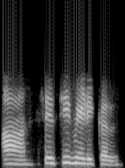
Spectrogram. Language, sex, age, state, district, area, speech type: Telugu, female, 18-30, Andhra Pradesh, Krishna, urban, conversation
